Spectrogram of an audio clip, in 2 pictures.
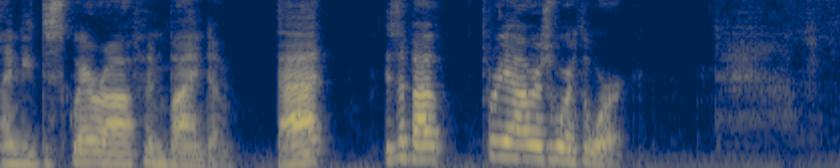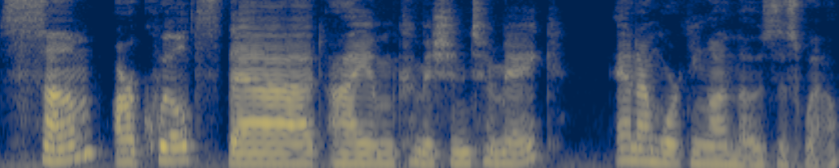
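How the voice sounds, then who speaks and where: Speaking at a fairly slow pace, a woman uses an unremarkable speaking voice with lively intonation. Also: fairly low pitch for a woman. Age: 60s. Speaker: quilting vlogger. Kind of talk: casual vlog talk.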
